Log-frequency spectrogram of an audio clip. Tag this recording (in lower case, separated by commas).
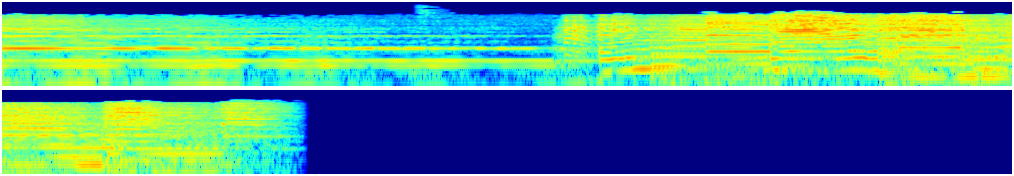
music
